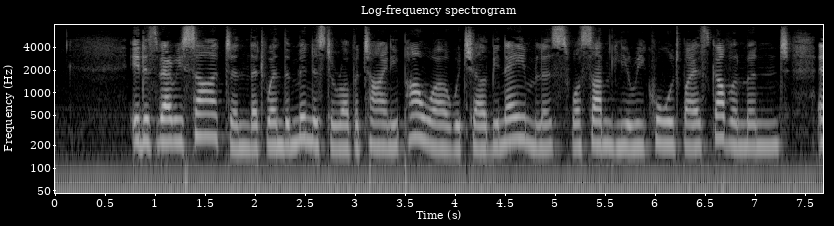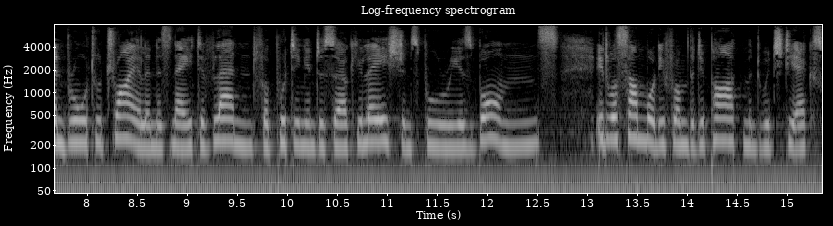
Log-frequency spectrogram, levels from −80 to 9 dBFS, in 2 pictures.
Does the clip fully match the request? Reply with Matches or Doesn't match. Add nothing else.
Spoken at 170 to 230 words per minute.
Matches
